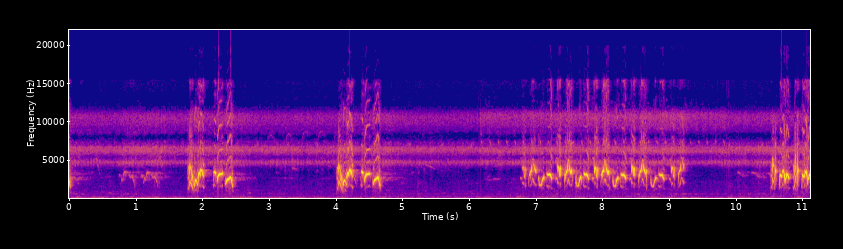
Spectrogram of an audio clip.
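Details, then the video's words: Sooty-headed bulbul in lively, frequent song used as a lure sound: two short bursts of bubbly, chirping notes about two seconds apart, then a longer rapid chattering run of warbled notes, over a faint steady high-pitched whine. "Suara Pancingan Burung Kutilang Gacor"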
